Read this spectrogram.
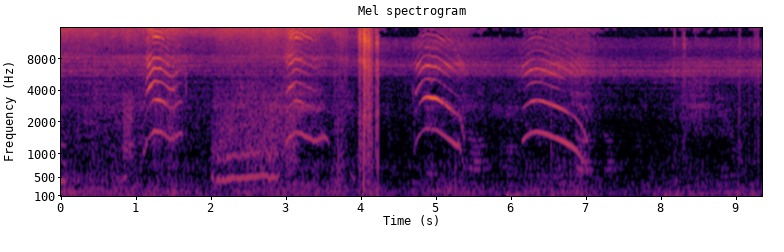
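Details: Domestic cats at home: mother cat Silky, her kittens and their father. Four high, arching, harmonic meows come at roughly two-second intervals, with one lower, flatter call between the first two, over a faint room hum.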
